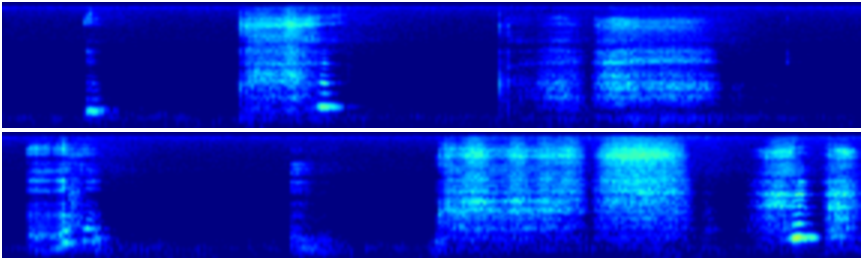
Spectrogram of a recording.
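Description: A woman's breathy gasps and sighs come as a series of short, airy inhales and exhales separated by silences, soft and uneven in rhythm.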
